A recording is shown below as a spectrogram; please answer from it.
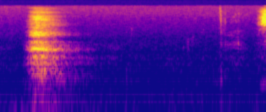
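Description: A woman's sigh: one short breath out, lasting about half a second.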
